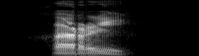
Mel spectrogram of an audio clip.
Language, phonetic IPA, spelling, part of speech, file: Russian, [xɐˈrɨ], хоры, noun, Ru-хоры.ogg
- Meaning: nominative/accusative plural of хор (xor)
